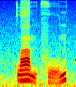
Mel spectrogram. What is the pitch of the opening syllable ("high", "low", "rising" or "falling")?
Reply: falling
